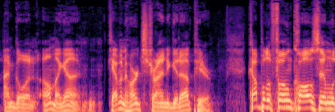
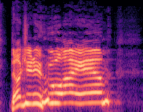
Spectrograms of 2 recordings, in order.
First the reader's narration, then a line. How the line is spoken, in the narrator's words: Kevin Hart's drunk trying to get on the podium yelling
